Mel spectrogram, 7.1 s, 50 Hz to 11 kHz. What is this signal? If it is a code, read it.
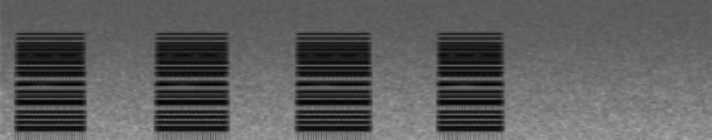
Train horn signal, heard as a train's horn. 4 short. On North American railways: a request for a signal to be given or repeated.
